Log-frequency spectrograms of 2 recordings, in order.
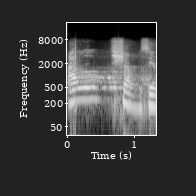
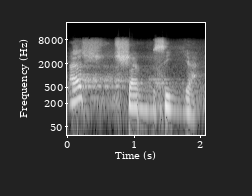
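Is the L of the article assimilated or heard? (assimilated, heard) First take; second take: heard; assimilated. First: The L sound is pronounced before the sh. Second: The L merges into a doubled sh sound. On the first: The speaker calls it wrong. "bukan al-syamsiyah" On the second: The speaker calls it right. "tapi asyamsiyah"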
